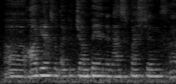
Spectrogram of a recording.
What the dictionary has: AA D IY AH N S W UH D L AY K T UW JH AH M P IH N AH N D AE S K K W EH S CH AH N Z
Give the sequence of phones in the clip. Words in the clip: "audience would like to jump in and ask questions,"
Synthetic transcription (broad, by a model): AA D IY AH N S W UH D L AY K T UW JH AH M P IH N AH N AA S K K W EH S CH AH N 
